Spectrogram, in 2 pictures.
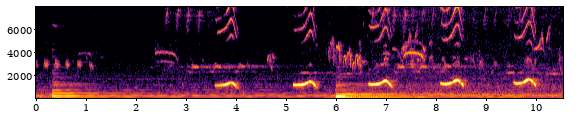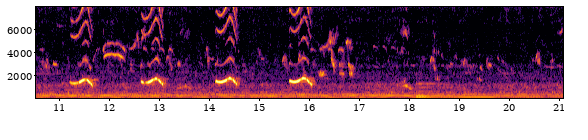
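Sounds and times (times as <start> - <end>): soft background music: 0.0 - 21.0
bird whistled call: 3.0 - 4.4, 5.2 - 10.5, 11.1 - 13.5, 14.1 - 14.6, 15.6 - 16.9.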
